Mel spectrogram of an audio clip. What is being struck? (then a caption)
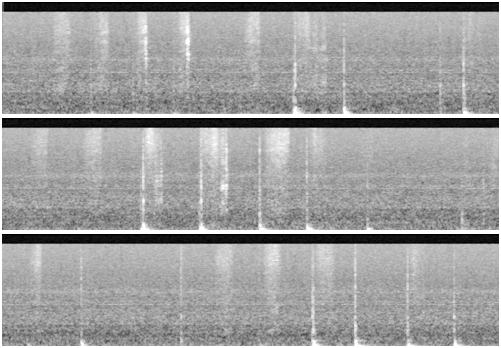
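Glass tablet touchscreen. Bare fingertips stroke and rub across the solid glass touchscreen of an iPad lying flat with a drawing app open, drawing as they go. The sound is quiet and mostly low: soft swishing rubs broken by about a dozen dull, irregular taps and thumps from the fingers meeting the glass.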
